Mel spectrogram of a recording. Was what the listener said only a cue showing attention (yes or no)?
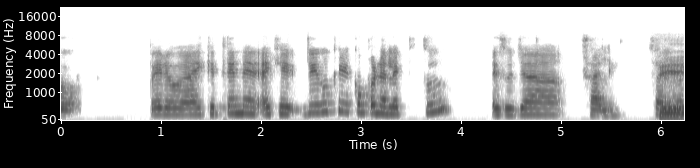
no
